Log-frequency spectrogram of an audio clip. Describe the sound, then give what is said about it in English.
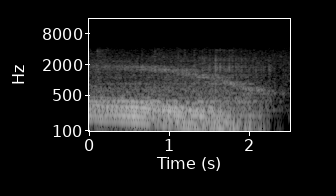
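A car engine rumbles steadily as the vehicle pulls off, its low, throaty drone holding for a moment before fading off toward the end. No voices accompany it. “Instead, I drove right on out.”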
